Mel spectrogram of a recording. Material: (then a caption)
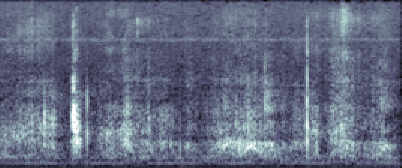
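Plastic. Long nails scratch the lid and sides of a round plastic body butter jar with a pink floral lid. The result is a steady, soft, mid-range rasping broken by three sharp, brief clicks.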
